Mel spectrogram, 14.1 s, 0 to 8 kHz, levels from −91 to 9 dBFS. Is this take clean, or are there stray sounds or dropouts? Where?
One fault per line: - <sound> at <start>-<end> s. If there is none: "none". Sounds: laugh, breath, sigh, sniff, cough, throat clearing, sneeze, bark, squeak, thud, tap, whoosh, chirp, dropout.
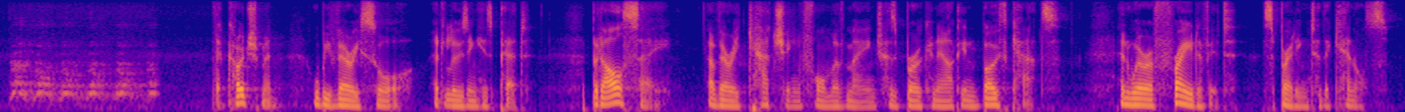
- bark at 0.1-1.6 s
